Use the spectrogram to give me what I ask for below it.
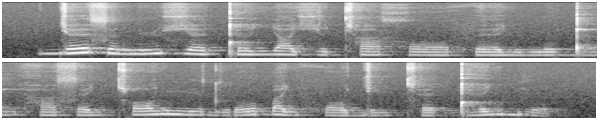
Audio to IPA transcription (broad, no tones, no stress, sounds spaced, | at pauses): ɟ ɛ s ə n ʉ ç ɛ ǃ ə ʎ a ç ə cʰ a x ɔ f ɛ ʎ ŋ o ɡ͡ǃ ʉ ʎ h a s ɛ ʎ cʰ ɔ ʎ mʲ o d ʉ ɾ o ɓ a ʎ f ɔ ɟ ə ʎ cʰ ɛ ɡ͡ǃ ɛ ʎ bʲ o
